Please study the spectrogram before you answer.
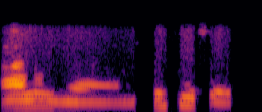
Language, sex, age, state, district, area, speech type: Kashmiri, male, 30-45, Jammu and Kashmir, Bandipora, rural, conversation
